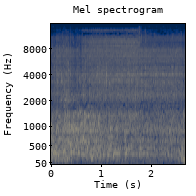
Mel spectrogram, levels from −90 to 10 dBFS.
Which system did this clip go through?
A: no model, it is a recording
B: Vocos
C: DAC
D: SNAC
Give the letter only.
B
